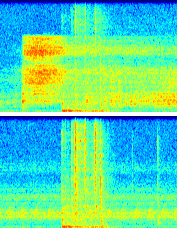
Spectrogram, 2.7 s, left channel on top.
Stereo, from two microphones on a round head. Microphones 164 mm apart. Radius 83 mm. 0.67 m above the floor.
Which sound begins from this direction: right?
A drawer, at 0.9 s.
